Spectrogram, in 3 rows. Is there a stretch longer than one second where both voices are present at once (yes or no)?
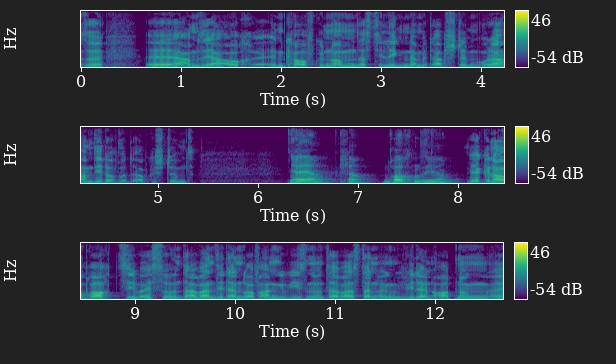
no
